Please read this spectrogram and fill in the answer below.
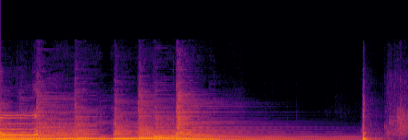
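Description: The last notes of a live acoustic song. The final sung note ends just after the start, a clarinet climbs a few steps and holds its note, and the strummed string chord rings and fades until it is damped with a short thump about three and a half seconds in.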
